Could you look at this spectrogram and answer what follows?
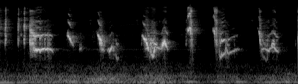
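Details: Young wild long-tailed shrike calling a rival, starting to show mimicked notes: about seven quick slurred chirps, several sweeping down, sounding squeaky and twittering against a quiet background.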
